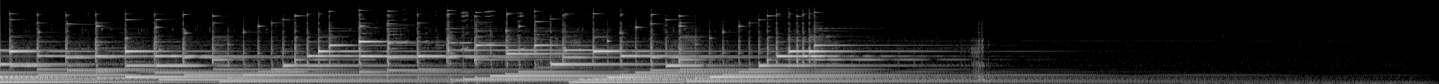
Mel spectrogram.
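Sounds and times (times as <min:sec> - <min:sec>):
music box with 50-note movement: 0:00.0 - 0:10.8.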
